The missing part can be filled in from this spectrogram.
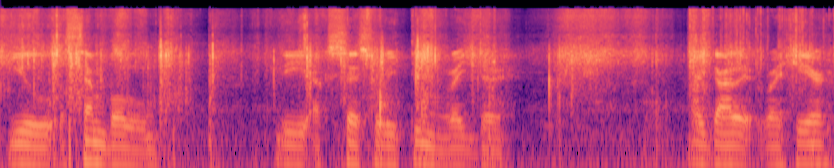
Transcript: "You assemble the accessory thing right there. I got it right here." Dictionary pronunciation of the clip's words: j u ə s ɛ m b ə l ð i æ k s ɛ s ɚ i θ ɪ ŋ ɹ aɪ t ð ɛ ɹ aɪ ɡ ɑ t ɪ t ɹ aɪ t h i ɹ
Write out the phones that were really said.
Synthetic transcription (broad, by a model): j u ə s ɛ m b ə l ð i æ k s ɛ s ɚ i t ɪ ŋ ɹ aɪ t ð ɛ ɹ aɪ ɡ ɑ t ɪ t ɹ aɪ t h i ɹ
